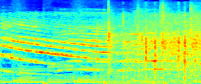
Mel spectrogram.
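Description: A long, high, falling whoop of excitement, then a family clapping and cheering from about a second in, over a steady background music track.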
